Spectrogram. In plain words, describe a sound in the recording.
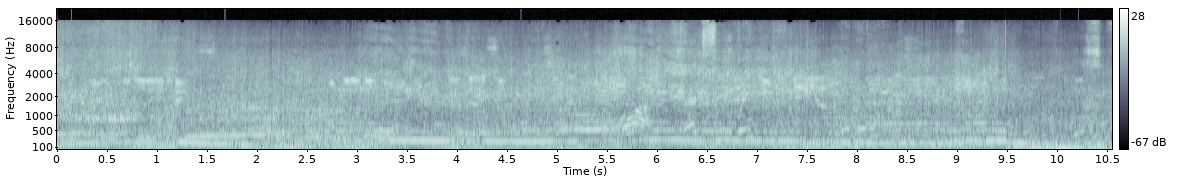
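Race car engines roar and rev down a track.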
